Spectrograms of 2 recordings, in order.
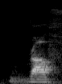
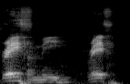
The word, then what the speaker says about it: Ralph: one thing like uh ralph finds in schindler's list ray reef ray reef is it sounds like r a f e reef that's how you see it yep that's mad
